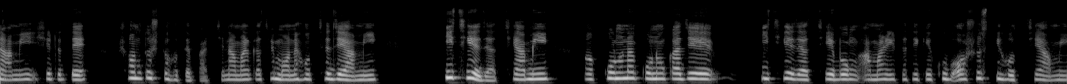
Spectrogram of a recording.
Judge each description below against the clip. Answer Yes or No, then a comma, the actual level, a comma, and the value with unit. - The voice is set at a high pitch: Yes, high, 240 Hz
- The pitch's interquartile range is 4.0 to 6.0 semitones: No, average, 3.4 semitones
